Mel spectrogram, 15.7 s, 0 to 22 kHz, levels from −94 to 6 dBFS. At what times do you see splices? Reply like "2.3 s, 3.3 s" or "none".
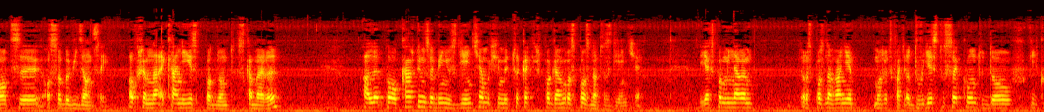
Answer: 3.0 s, 10.5 s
